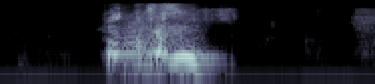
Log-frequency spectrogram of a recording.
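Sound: sneeze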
